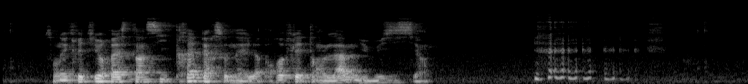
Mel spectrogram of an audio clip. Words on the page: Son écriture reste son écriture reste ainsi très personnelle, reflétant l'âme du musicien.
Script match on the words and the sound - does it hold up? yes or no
no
